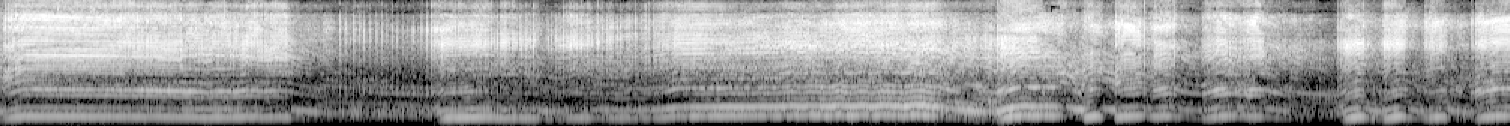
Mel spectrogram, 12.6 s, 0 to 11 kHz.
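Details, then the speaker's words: Customer's Baja 5B RC car: revs up and down but breaks up and sputters on the climbs. Top-end sputter, car still drives fine; ring first suspected, then a spark plug or coil. Cause found to be a collapsed crankshaft bearing. "I want to replace the ring because of that top end sputter. It doesn't sound nice, but the car still drives fine."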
